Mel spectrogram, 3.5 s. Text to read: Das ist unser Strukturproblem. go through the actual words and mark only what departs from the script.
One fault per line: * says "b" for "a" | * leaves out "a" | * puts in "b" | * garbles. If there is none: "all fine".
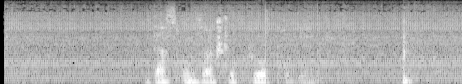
* leaves out "ist"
